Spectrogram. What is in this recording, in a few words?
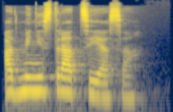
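"администрацияса", Komi-Zyrian, female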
